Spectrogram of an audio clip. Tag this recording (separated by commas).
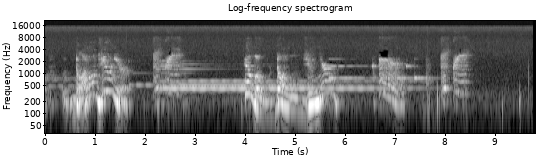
Speech, Music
